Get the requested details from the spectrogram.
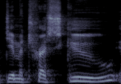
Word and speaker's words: Dimitrescu: Marty, can you give us some thoughts on when you first went to Castle Dimitrescu, or Dimitrescu, as the Romanians apparently really pronounce it.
